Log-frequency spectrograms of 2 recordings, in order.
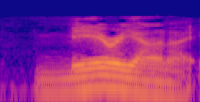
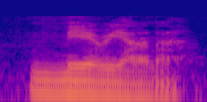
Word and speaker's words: Maireana: Mariana, M-A-I-R-E-A-N-A. Mariana sedifolia and sedifolia S. Spell that again, please. – M A I R E A N A. Mariana.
